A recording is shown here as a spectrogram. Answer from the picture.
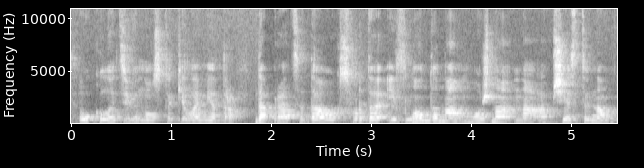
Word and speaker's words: Oxford: великобритании про город оксфорд оксфорд по-английски произносится оксфорд что в переводе означает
